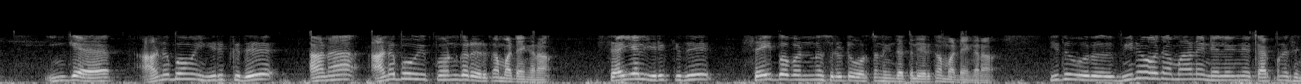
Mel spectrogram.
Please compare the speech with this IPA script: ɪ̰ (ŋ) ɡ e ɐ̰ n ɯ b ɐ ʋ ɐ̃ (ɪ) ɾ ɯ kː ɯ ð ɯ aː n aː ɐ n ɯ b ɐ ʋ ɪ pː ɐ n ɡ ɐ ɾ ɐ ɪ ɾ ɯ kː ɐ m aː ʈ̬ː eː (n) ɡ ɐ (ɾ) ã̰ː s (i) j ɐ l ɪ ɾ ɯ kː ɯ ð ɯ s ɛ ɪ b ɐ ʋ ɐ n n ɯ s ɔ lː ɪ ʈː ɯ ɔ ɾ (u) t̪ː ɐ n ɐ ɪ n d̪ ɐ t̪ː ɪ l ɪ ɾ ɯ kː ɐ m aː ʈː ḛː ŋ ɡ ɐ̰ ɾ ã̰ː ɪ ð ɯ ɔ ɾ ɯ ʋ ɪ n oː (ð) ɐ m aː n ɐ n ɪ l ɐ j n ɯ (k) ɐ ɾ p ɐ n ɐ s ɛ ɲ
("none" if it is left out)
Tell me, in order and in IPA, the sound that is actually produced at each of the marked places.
ŋ, ɪ, ŋ, ɾ, ɛ, ɯ, ð, k

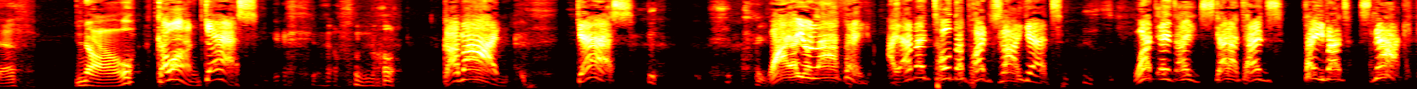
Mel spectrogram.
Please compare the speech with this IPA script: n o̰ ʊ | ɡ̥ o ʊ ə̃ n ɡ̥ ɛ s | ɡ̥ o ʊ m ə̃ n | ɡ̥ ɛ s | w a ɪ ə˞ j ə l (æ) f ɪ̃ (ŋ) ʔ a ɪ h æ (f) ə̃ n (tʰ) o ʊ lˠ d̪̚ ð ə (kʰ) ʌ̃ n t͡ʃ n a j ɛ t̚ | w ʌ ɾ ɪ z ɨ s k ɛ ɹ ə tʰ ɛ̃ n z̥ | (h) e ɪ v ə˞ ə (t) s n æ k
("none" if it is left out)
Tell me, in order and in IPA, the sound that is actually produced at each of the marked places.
æ, ŋ, v, tʰ, pʰ, f, t

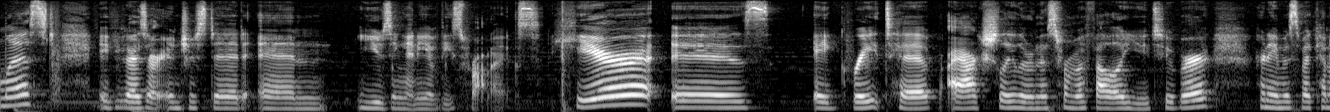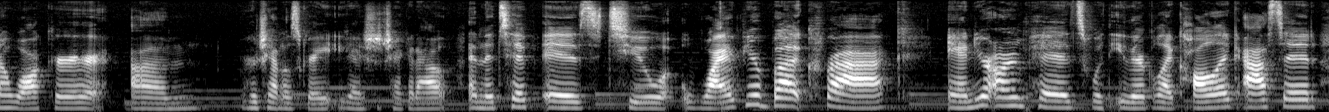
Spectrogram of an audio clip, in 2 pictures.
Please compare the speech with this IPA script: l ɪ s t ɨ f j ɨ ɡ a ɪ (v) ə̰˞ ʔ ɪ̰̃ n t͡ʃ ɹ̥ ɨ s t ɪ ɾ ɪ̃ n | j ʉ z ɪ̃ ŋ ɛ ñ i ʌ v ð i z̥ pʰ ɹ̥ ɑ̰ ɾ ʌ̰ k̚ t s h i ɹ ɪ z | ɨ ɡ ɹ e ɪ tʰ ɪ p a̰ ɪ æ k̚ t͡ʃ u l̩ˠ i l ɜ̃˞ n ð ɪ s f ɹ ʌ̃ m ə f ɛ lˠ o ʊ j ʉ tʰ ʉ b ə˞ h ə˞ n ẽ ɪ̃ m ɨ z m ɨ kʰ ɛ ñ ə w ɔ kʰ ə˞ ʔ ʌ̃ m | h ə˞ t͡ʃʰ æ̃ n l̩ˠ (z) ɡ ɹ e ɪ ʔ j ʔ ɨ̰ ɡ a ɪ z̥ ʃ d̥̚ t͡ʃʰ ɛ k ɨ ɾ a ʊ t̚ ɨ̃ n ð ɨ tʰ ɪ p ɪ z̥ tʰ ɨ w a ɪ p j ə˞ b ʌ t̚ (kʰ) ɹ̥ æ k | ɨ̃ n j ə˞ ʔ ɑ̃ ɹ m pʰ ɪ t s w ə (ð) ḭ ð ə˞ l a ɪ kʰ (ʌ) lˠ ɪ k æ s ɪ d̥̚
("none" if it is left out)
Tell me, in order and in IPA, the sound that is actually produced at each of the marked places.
z, z, kʰ, ð, ɑ

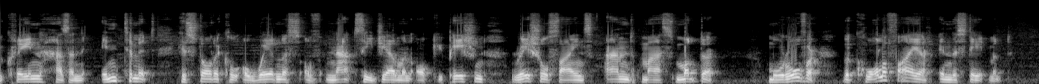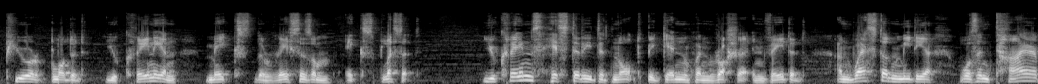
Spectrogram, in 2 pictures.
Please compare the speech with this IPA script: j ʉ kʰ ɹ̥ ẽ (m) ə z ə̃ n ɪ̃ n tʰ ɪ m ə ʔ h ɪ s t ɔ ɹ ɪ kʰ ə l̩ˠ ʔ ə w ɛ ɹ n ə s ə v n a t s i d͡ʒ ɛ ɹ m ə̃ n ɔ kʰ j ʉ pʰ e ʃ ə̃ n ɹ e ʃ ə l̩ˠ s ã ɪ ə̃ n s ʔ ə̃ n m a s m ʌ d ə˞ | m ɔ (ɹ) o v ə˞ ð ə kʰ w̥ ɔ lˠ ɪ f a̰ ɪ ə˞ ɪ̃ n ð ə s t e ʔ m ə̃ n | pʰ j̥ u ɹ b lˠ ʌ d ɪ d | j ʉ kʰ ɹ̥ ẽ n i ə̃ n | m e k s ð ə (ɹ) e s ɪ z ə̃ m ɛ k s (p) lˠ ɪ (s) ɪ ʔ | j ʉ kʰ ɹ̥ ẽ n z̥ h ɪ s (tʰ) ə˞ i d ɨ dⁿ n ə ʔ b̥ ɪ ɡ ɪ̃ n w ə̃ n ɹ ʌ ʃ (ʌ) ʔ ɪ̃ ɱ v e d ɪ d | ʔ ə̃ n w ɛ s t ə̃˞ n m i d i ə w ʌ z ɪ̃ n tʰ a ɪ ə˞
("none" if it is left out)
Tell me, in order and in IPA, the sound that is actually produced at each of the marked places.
n, ɹ, ɹ, p, s, t, ə

